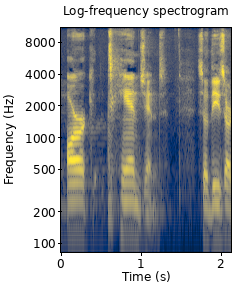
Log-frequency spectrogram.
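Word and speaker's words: arctangent: The way these are pronounced are arc s arc cosine all one word and arc tangent.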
